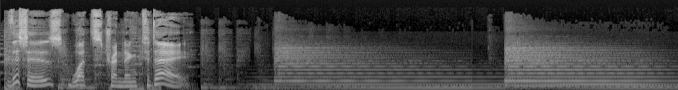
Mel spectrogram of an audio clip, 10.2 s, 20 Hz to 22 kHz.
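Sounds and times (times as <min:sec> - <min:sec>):
speech: 0:00.1 - 0:02.9
large clock tower bell striking in London: 0:03.9 - 0:10.1.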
